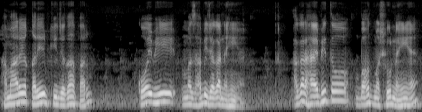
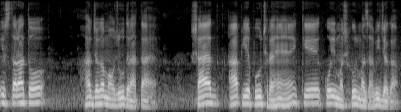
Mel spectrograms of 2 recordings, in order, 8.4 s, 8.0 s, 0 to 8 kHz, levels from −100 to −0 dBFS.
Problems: constant background noise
